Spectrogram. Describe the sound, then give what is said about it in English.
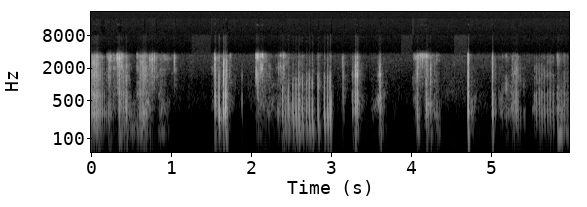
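Papery rustling and crinkling as a Bible page is turned during a reading of Jeremiah chapter 12, coming in uneven bursts with short pauses and a few sharp flicks, all without any voices. “I am turning the page here.”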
